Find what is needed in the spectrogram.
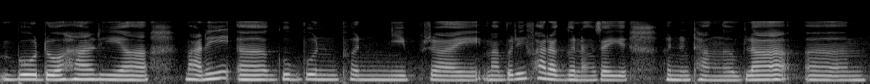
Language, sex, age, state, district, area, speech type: Bodo, female, 18-30, Assam, Kokrajhar, rural, spontaneous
